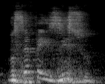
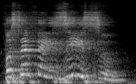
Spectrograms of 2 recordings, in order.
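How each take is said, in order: First: The voice sounds angry and annoyed. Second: The voice sounds happy and cheerful. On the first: "Se eu falar zangada" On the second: "se eu falar alegre"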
